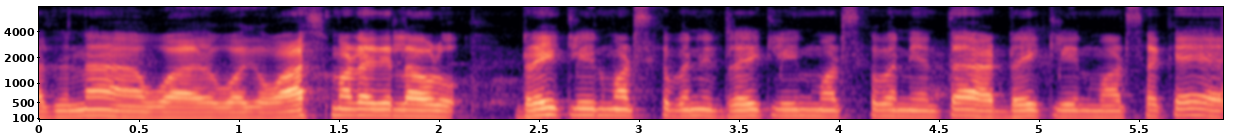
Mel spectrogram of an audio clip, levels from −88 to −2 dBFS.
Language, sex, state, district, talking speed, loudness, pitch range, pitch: Kannada, male, Karnataka, Chamarajanagar, 160 wpm, -19 LUFS, 145-160 Hz, 155 Hz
